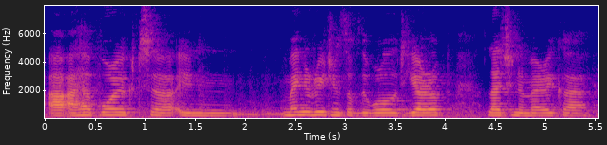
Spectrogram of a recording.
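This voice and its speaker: A woman in her forties from Kazakhstan, answering interview questions in a measured, thoughtful way with many pauses and restarts. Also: mid-range voice, flat delivery, echoey room, slight background noise. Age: 40s. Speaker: guest, UN section chief.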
